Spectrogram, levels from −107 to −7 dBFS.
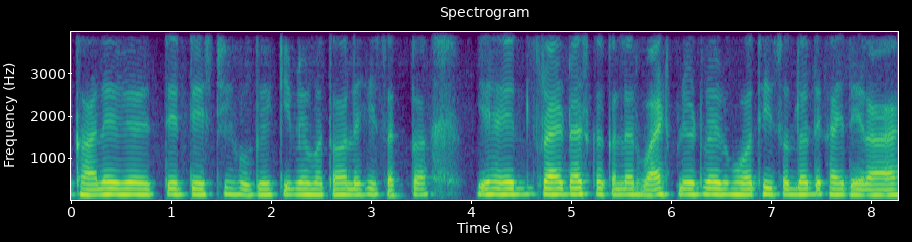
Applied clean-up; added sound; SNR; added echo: neural mask model Resemble Enhance denoiser.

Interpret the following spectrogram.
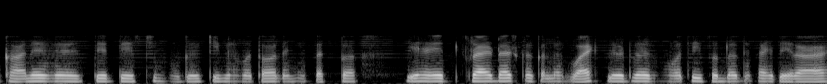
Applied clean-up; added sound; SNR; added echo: neural separator model SepFormer WHAM!.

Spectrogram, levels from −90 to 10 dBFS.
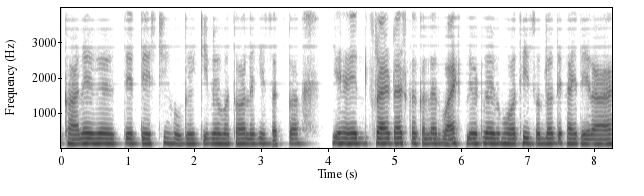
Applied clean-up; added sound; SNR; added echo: neural mask model DeepFilterNet 3.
